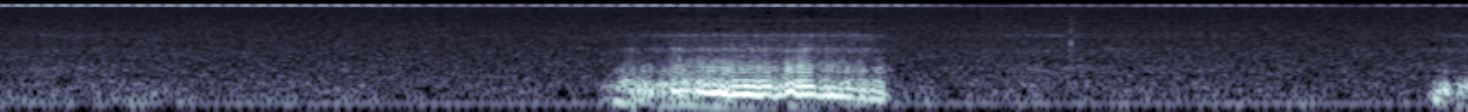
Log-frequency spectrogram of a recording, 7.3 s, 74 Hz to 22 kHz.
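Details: 14-year-old Jack Russell Terrier snoring: a single rough, rattling snore lasting about a second and a half in a quiet room.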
